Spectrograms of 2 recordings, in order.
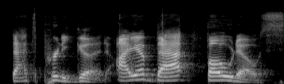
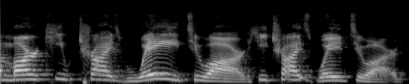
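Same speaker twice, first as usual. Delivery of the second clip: normal talking voice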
